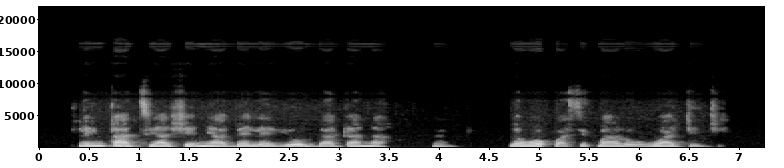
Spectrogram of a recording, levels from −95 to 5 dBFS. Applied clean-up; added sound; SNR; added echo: none; none; none; none.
